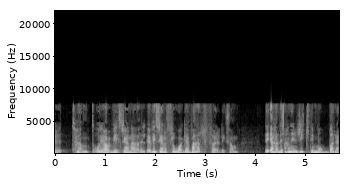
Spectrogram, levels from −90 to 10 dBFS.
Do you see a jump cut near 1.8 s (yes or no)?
yes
